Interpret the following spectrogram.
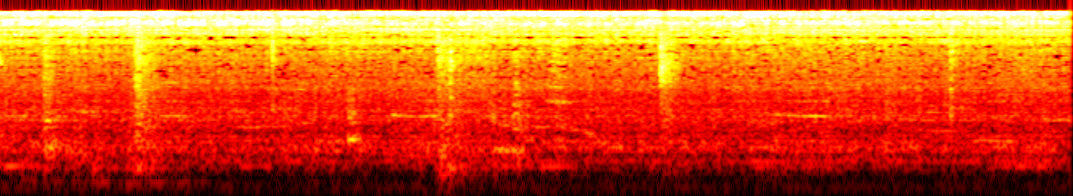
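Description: Steady hiss of a pot of sauce with meat and fish cooking on the stove, with a few light clicks of a spoon against the metal pot about one, three and a half and five seconds in.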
